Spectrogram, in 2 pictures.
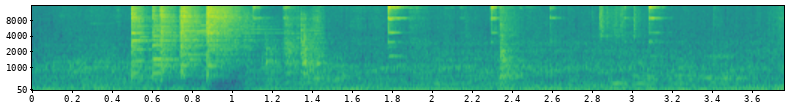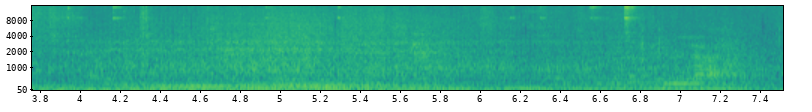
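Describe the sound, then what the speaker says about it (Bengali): A spoon mixes malai patisapta batter sweetened with sugar in a bowl, starting with a few sharp clinks against the bowl and then settling into a soft, steady scraping swirl. "এবার মিশিয়ে নেব।"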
